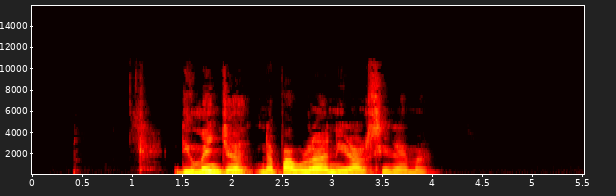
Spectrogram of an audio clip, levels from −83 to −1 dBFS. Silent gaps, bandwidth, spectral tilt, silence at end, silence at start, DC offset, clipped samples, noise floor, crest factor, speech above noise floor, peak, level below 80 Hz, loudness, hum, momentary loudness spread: none; 11 kHz; -6.5 dB/octave; 1.55 s; 1.1 s; under 0.1%; under 0.1%; -78 dBFS; 20 dB; 53 dB; -8 dBFS; -82 dBFS; -25 LUFS; none; 13 LU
